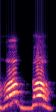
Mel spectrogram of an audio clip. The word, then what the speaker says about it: robô: aqui, que seria bó, ele vai virar bô, bô. Aí o ó, em vez de ser ó, vai ser um ó mais fechado, bô. Então, robô, tá?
